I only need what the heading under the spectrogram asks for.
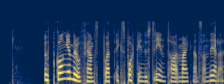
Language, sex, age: Swedish, female, 18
